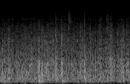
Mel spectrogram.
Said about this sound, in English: Look at that rain. It's freaking pouring.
